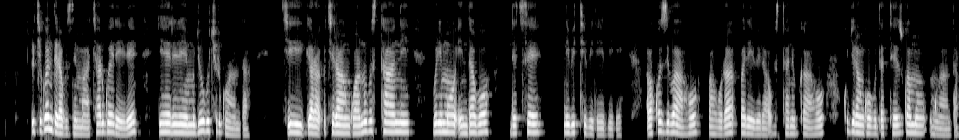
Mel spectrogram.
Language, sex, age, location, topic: Kinyarwanda, female, 25-35, Kigali, health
